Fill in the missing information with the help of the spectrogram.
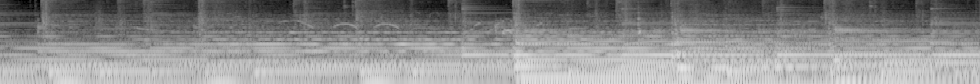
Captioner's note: birds chirping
